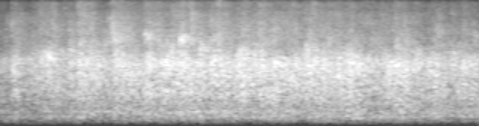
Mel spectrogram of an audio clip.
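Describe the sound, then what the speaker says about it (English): Audience at an annual federation meeting gives a round of applause, steady continuous clapping from a large crowd, even and somewhat distant throughout. "and Karen Suroff of the JFNCS, you deserve our praise and thanks and a round of applause as well."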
